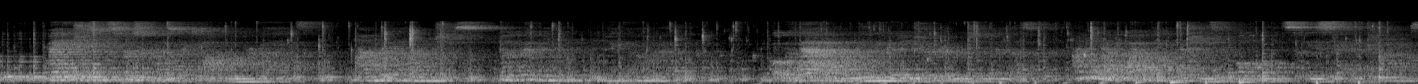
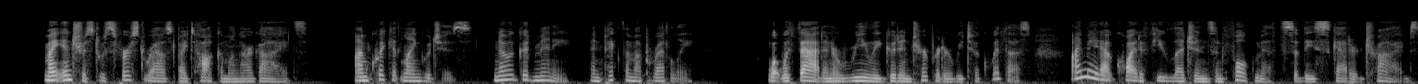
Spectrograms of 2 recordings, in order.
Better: second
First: background sound (Sink (filling or washing) / Water tap, faucet); 3 dB below the speech // room echo; dies away in 2.1 s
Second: none

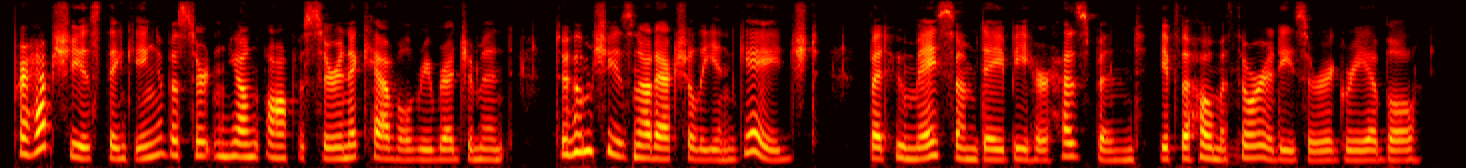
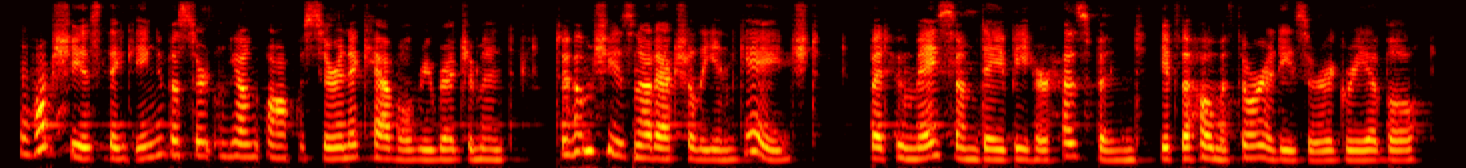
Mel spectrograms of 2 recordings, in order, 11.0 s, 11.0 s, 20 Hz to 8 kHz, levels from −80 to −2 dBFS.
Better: first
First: none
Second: noise reduction (neural mask model DeepFilterNet 3)

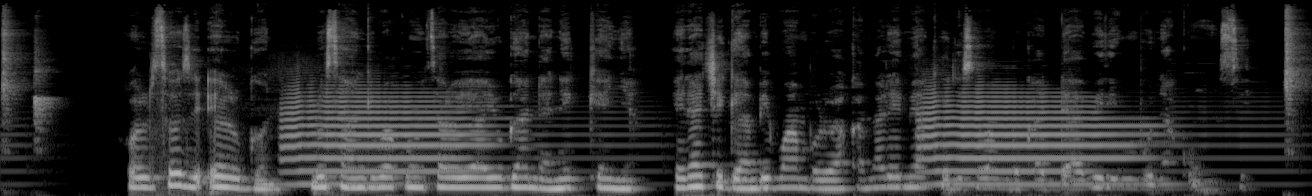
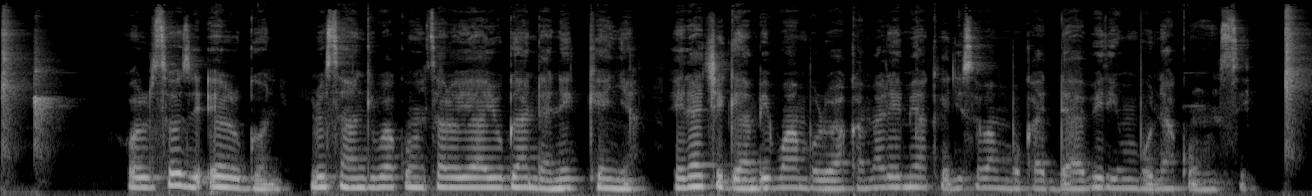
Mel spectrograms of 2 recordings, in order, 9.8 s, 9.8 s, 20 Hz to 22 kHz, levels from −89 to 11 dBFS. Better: second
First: noise reduction (classical method log-MMSE)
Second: none

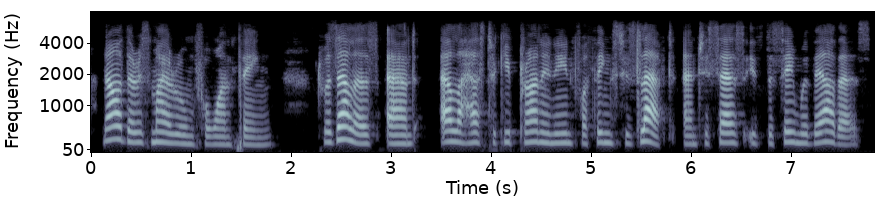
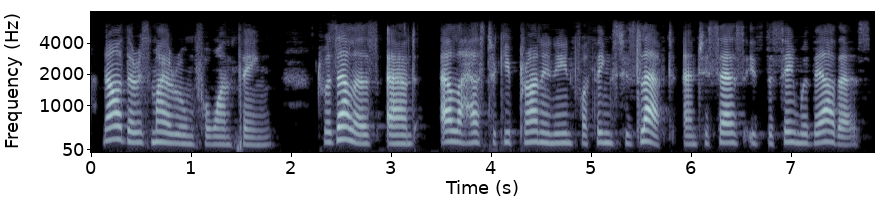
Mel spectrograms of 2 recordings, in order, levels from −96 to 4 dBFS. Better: second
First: noise reduction (neural mask model Resemble Enhance denoiser)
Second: none

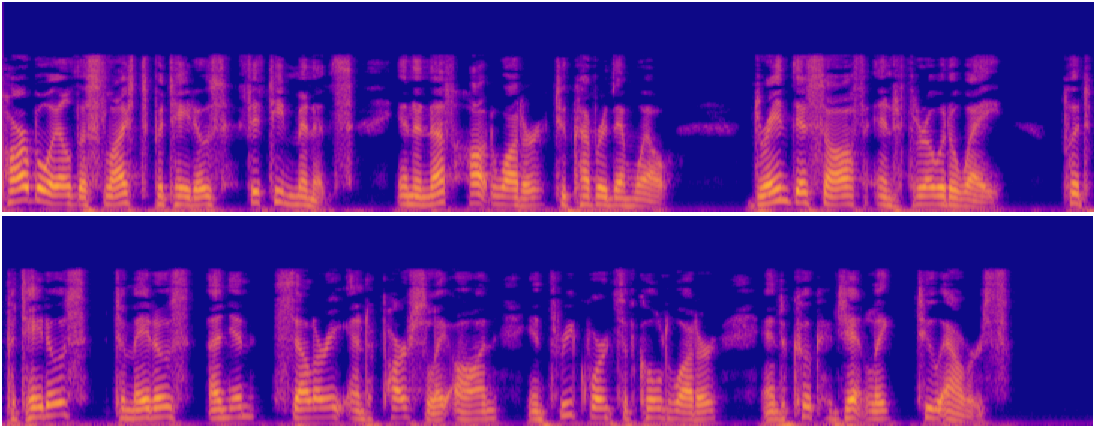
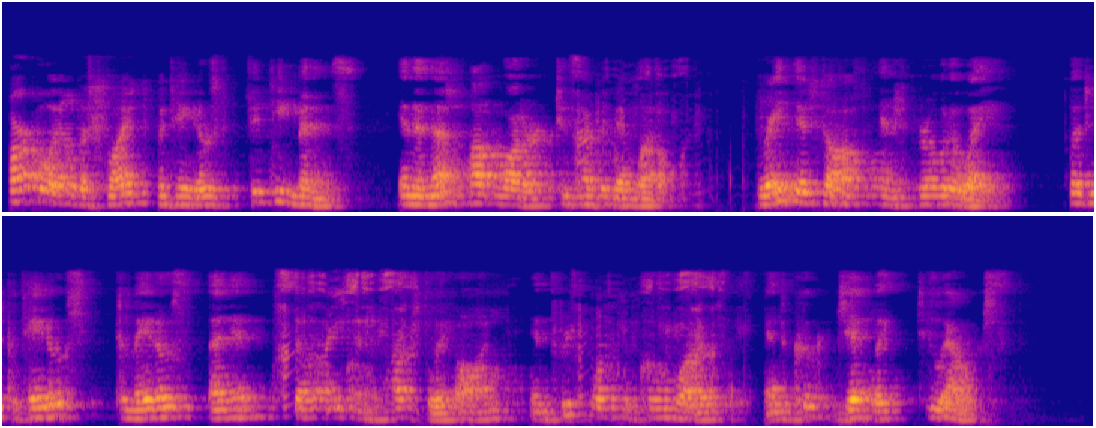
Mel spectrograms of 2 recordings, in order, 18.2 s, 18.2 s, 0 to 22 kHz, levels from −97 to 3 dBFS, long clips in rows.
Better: first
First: none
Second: noise reduction (neural mask model DeepFilterNet 3)

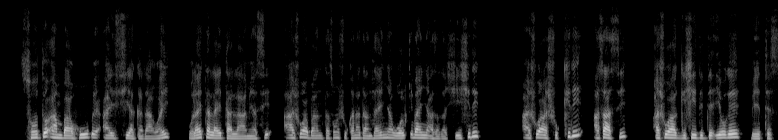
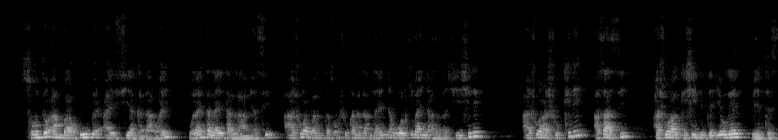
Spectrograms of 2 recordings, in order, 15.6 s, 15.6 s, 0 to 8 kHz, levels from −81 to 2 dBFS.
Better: first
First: none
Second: room echo; dies away in 0.7 s

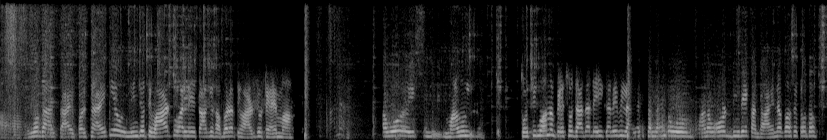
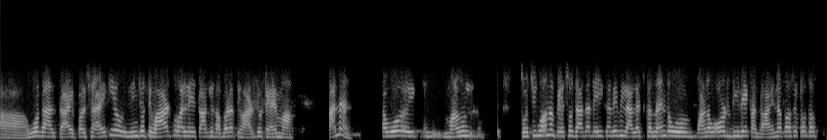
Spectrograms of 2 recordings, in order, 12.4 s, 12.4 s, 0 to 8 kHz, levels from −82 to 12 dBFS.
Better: second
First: noise reduction (neural mask model RNNoise)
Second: none

